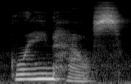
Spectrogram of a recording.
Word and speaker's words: greenhouse: Neutral greenhouse. Another compound noun. Check your e vow in the first syllable. It's not grin, it's green.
